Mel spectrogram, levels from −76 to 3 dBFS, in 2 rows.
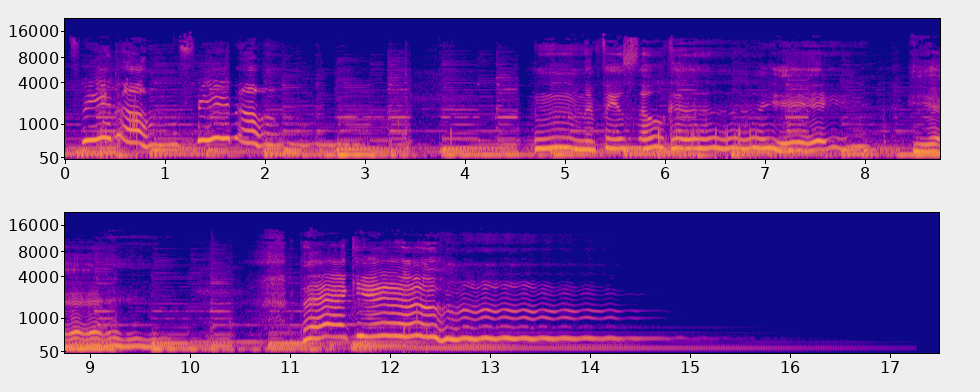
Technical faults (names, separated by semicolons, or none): MP2 compression; DAB burbling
